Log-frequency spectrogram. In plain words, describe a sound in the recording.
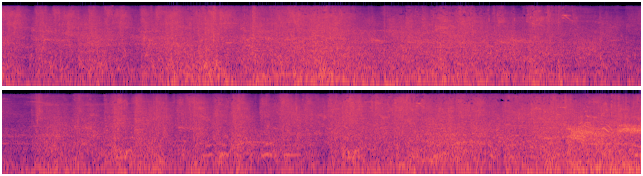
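Game battle effects, spell blasts and hits, crackle and boom throughout.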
